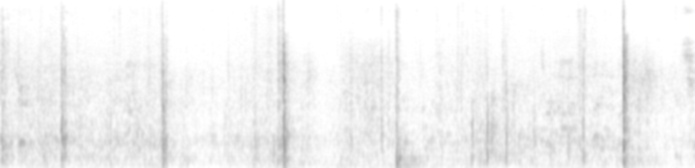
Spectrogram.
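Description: Hard rubber lacrosse balls striking the rink boards and the goalie's pads and stick during a shooting drill: about ten sharp knocks and bangs at uneven intervals, one every second or so.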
